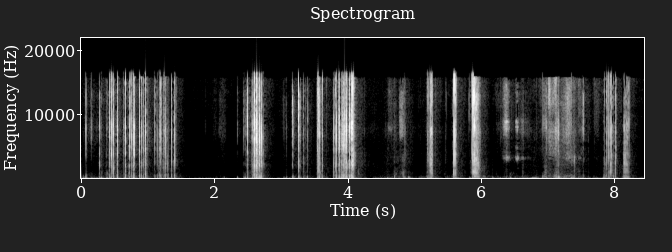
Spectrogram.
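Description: Long nails scratch across the ridges of a red ridged rubber wood-graining rocker with a wooden handle. The result is bursts of rapid, rattling ticks and scrapes, bright at the top yet full of low thumping, separated by short quiet gaps.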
